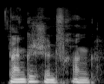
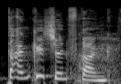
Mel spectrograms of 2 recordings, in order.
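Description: First: The thanks sound flat and unexcited. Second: The thanks sound excited and enthusiastic.

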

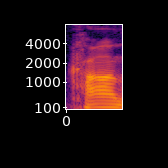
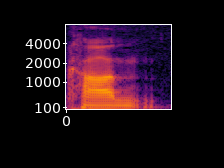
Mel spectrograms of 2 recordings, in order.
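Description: First: The name is said plainly and quickly. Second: The name is said slowly and dramatically. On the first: "nicht einfach Khan" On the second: "sondern Khan"

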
